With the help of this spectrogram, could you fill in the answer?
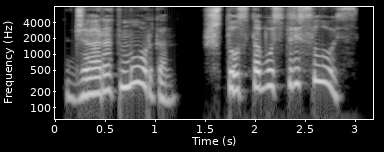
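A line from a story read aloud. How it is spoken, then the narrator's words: Frightened shout. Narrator (Russian): испуганно крикнула Констанция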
